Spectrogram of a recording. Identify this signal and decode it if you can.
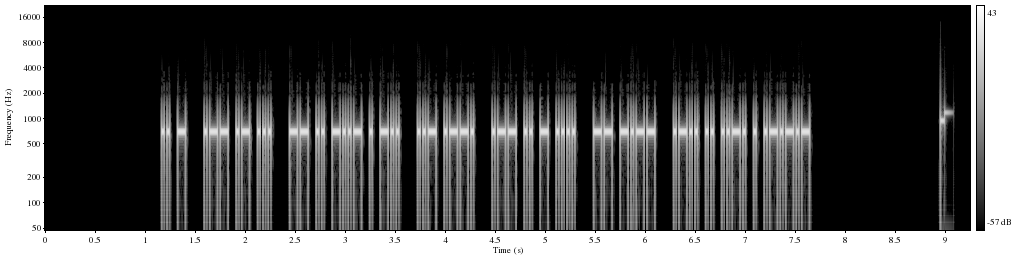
Morse code, heard as a keyed tone, about 44 wpm, 700 Hz. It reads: IT WAS MIXED UP WITH MY LIFE.
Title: Sentences from Top 1500 Words 45wpm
